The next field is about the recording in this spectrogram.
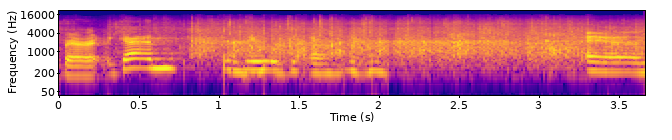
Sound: audience applauding

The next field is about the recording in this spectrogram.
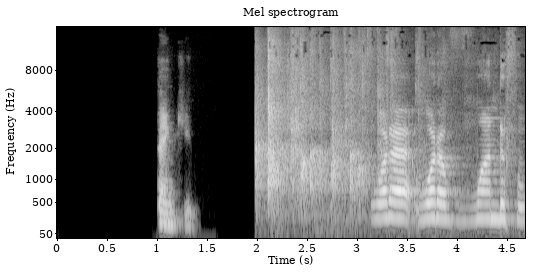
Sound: clapping

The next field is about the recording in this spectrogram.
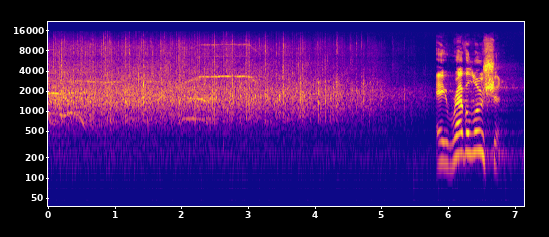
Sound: applause

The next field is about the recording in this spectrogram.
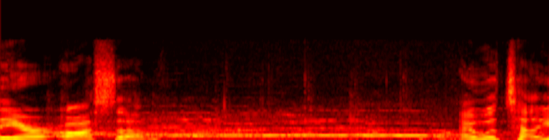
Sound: crowd cheering

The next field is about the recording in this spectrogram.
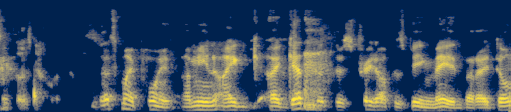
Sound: cough

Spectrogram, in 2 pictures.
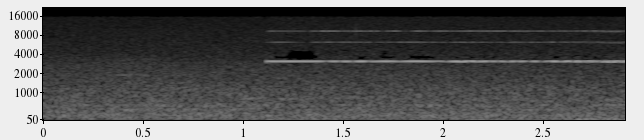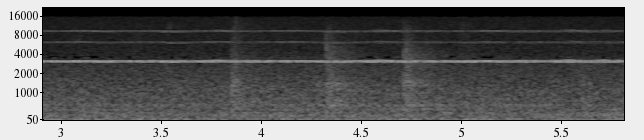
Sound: whistling

